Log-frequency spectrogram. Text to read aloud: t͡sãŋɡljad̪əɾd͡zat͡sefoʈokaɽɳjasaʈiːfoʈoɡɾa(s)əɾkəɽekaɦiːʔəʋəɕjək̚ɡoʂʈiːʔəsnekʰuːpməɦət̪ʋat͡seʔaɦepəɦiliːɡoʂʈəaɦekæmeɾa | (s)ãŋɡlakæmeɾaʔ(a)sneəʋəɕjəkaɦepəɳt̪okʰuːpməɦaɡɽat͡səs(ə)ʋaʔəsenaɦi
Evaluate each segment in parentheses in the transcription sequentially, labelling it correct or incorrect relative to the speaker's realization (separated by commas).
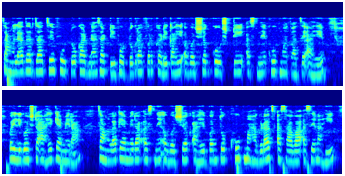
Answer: incorrect, incorrect, incorrect, incorrect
